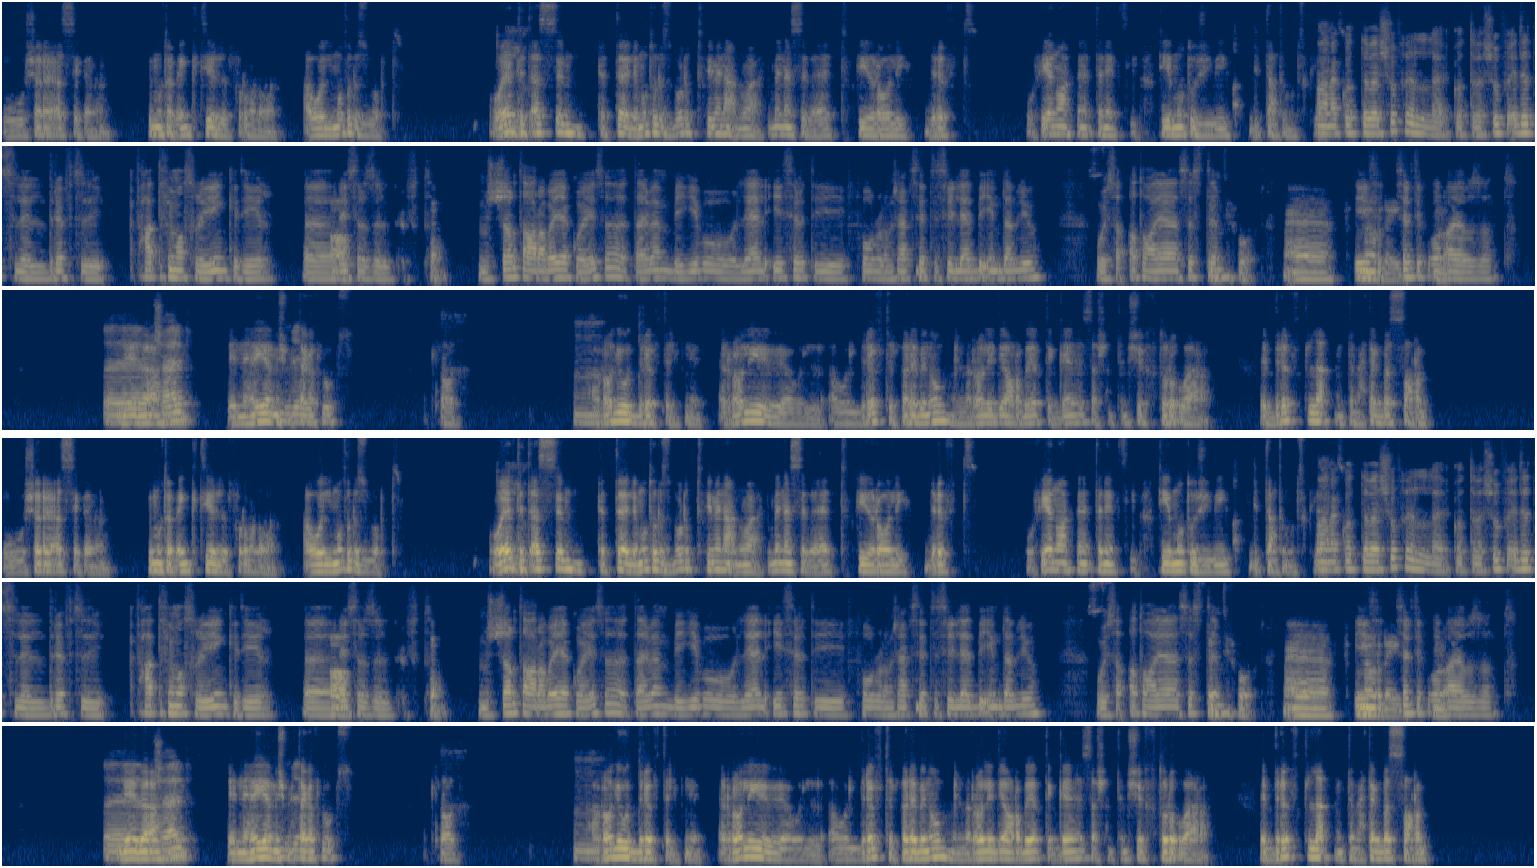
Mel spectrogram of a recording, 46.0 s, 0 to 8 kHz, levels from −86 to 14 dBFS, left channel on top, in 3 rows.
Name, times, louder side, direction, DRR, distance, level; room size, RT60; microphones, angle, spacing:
voice 1, 0.0-1.1 1.5-2.7 3.0-3.8 4.9-8.3 8.5-9.5 10.2-11.1 11.4-13.2 18.6-18.8 19.6-19.7 27.4-27.8 28.1-29.3 29.6-29.8 31.8-32.5 32.9-34.0 35.0-35.2 36.5-42.7 43.2-44.9, right 6 dB, 80° right, 0.7 m, -25 dB
voice 2, 13.1-16.3 16.7-18.0 18.3-19.5 20.1-25.7 26.3-27.6 28.9-30.4 31.7-32.5 33.4-33.7 36.4-36.7, right 1 dB, ahead, 0.6 m, -30 dB
2.4 x 2.2 x 2.4 m
head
